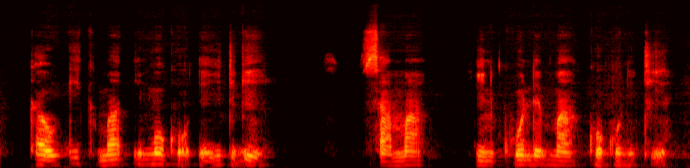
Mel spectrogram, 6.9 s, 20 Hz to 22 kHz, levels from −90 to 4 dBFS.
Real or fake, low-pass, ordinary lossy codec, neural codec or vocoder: fake; none; none; vocoder, 44.1 kHz, 128 mel bands, Pupu-Vocoder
